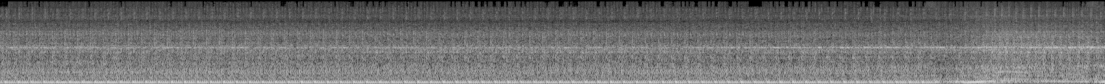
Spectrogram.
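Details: 1983 Jaguar XJS V12 at steady idle: fast even tapping knock over the low hum throughout; owner suspects a dropped valve seat, not confirmed.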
